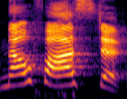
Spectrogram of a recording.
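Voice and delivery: 大声催促; 提高嗓门喊快一点; loud urging. Real, not acted. Facilitator urges the group on.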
